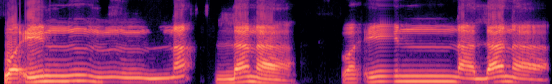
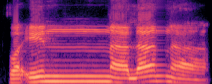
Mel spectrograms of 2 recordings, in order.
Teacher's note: نون پہ بیٹا غنہ تو کریں، لیکن نون کی زبر کو اس کی مقدار سے زیادہ نہیں کھینچنا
